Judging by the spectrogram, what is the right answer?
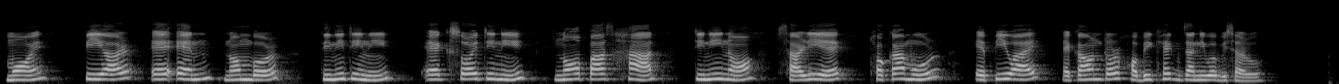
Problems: none marked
